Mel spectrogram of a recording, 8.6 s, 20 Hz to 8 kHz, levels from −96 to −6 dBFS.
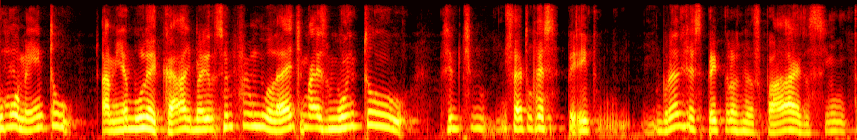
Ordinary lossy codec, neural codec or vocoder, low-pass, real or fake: none; codec, 24 kHz, 1.5 kbps, HILCodec; 7.2 kHz; fake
